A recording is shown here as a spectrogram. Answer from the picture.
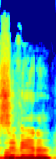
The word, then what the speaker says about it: Savannah: Am I pronouncing that right? Savannah. – I think so. That sounds right. – It sounds familiar. – You can say Savannah. – Is it Savannah? – Yeah.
